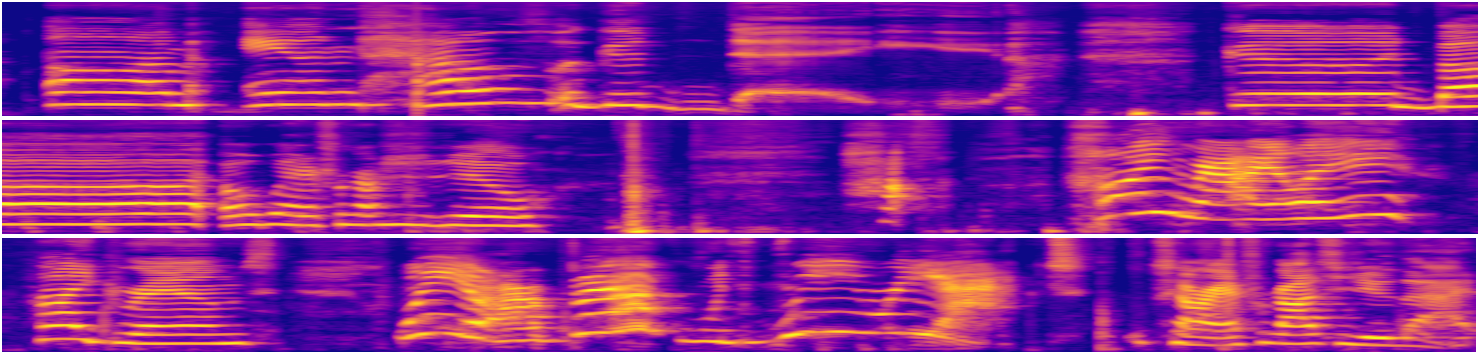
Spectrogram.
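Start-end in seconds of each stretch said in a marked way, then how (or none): 8.7-15.2 put-on grandma voice, pitched up. Doing the show's intro in place of Grams: imitating Grams. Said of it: "Grams, sorry, I wasn't making fun of you".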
